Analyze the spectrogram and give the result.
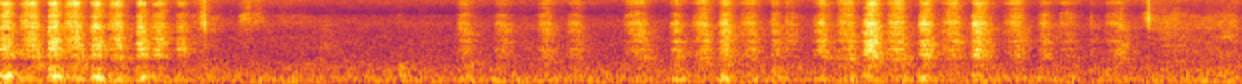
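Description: A pink wooden colored pencil shades a flat white paper coloring page on a table, rubbing repeatedly in short strokes. Quick bursts of soft, bright, raspy scratching come in a fast, uneven rhythm, pause briefly after the first second, then resume for most of the rest of the clip.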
